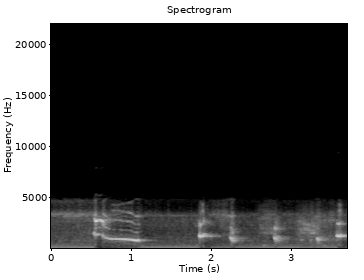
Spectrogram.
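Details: Wanting something, pet dog Bailey gives a high yelp dropping into a brief whine, then four short sharp yips spaced about half a second apart, over a soft background hum.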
